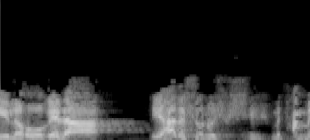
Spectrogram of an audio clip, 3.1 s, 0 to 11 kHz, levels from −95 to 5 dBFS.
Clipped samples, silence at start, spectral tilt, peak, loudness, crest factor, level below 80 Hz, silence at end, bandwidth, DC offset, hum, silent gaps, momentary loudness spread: under 0.1%; 0 s; -8.5 dB/octave; -4 dBFS; -20 LUFS; 18 dB; -66 dBFS; 0 s; 5.2 kHz; under 0.1%; none; none; 22 LU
